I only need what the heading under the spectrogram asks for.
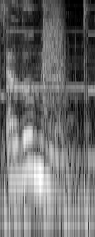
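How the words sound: Three syllables, stress on the second. "American English has three syllables with the emphasis on the second"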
